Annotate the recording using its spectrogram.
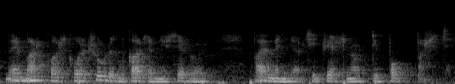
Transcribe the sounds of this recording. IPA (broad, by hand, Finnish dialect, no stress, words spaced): meil mɑrkːoʋɑs ko olʲ suːremb̥ kɑrjɑ nʲi sielː olʲ pɑimen jɑ sit ʋiel sɑnotːiː popːɑset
